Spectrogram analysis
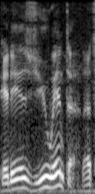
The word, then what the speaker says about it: Uinta: pronounce this and i was correct it is uinta that's how you pronounce it and what this is uenta is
